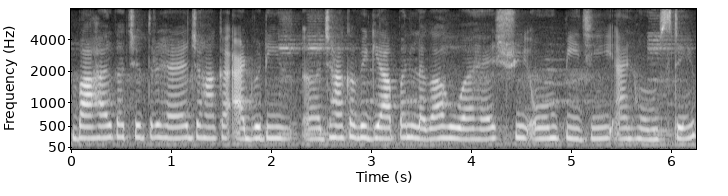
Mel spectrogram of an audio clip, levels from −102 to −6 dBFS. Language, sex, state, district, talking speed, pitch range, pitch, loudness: Hindi, female, Haryana, Rohtak, 190 wpm, 230-250 Hz, 240 Hz, -20 LUFS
